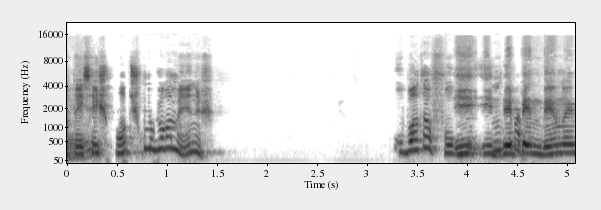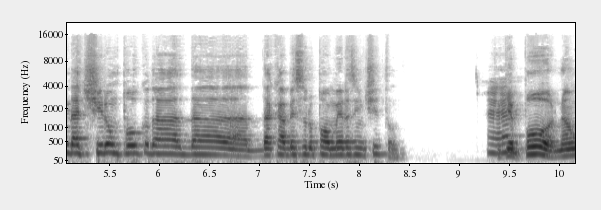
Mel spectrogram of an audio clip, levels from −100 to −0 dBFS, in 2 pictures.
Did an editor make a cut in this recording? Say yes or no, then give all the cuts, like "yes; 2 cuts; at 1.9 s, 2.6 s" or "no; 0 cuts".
no; 0 cuts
